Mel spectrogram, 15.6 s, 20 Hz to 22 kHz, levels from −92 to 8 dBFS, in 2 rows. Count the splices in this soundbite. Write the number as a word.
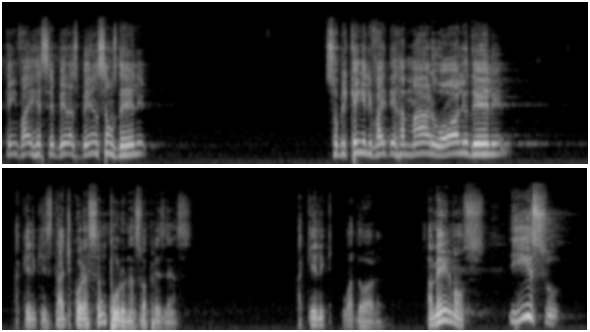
two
